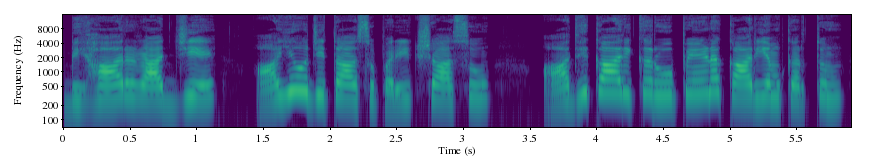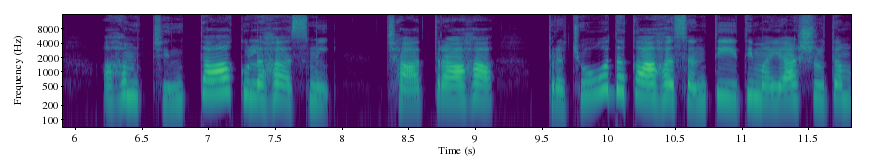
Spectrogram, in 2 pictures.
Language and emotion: Sanskrit, fearful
